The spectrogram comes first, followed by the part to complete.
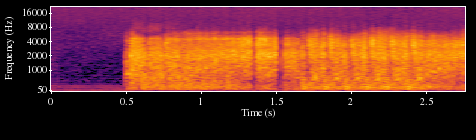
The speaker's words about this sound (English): All right. Fire at will.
